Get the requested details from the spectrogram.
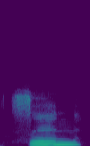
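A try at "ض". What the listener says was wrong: It's not sin, that's a dod. Din. Din.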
